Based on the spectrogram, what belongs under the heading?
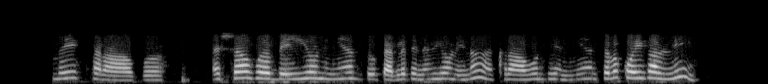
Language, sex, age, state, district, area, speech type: Dogri, female, 30-45, Jammu and Kashmir, Reasi, rural, conversation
